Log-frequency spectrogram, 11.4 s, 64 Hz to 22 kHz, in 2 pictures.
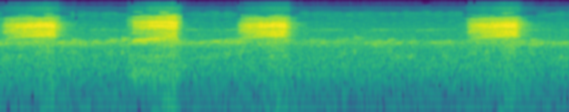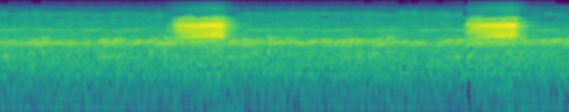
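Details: Barn owlets bickering over a food scrap at Audubon Starr Ranch Sanctuary in April 2011, mother close by. Six rasping, breathy hisses come at irregular intervals while frogs call steadily behind them.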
